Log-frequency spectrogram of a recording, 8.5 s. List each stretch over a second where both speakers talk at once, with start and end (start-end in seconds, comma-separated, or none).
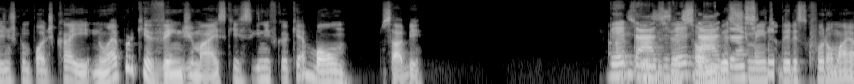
6.2-7.7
